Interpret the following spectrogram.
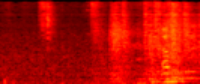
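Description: A wardrobe (almirah) door being pulled open: a brief hiss about half a second in, then a longer scraping rush of noise from about a second in as the door swings. A short word is spoken near the end.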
